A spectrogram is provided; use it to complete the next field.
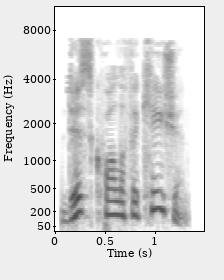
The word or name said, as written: disqualification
